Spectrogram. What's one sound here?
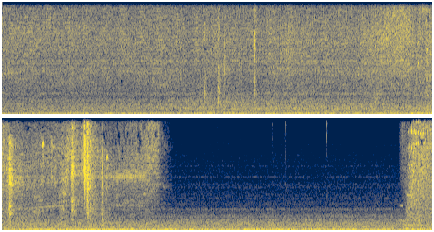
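A spaceship engine rumbles with a steady low drone.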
